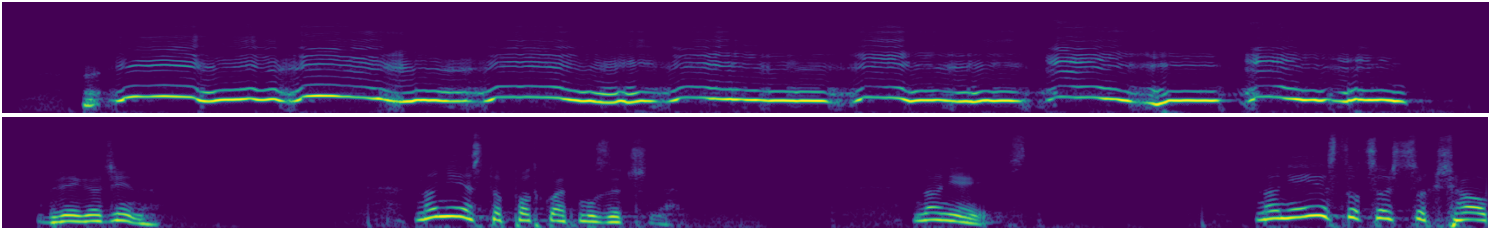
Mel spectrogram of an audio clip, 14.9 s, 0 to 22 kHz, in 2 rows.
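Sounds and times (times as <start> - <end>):
speech: 0.4 - 1.6, 7.7 - 8.3, 9.5 - 10.9, 12.0 - 12.7, 13.7 - 14.8
voice mimicking a beginner scratching at a violin: 0.4 - 7.2.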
